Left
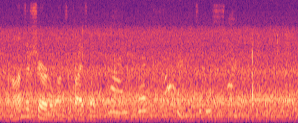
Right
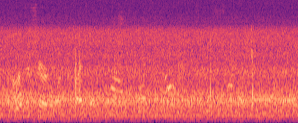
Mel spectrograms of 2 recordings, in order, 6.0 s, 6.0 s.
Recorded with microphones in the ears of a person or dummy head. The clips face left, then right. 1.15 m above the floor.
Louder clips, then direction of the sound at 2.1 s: Left 4 dB; 55° left (ahead or behind).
